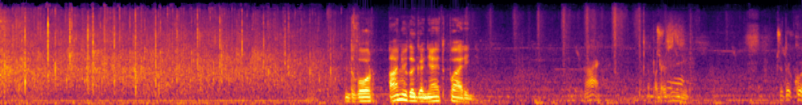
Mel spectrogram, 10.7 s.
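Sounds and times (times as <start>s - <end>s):
people applauding at a ceremony in a children's home: 0.0s - 5.0s
low constant hum: 0.0s - 10.6s
speech: 4.6s - 6.4s, 10.4s - 10.6s.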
